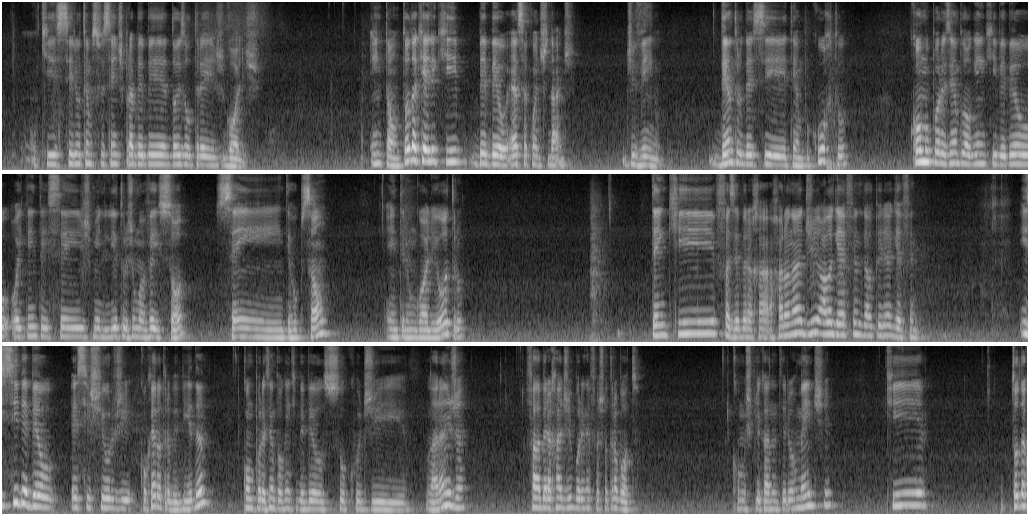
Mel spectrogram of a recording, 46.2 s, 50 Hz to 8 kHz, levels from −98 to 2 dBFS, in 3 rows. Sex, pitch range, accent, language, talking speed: male, 110-170 Hz, Brazilian, Portuguese, 100 wpm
